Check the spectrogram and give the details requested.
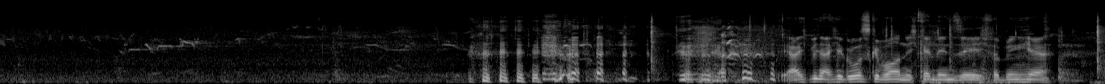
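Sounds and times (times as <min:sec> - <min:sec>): faint birdsong: 0:00.0 - 0:11.0
man's voice: 0:07.7 - 0:10.6.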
